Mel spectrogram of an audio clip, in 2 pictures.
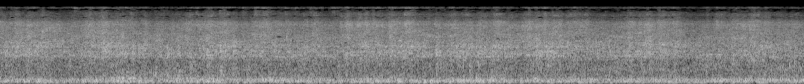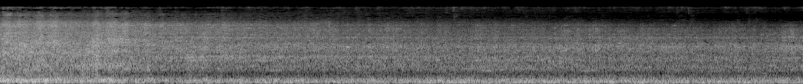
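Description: Passenger coaches of a Pakistan Railways express train passing close at speed: a loud steady rush of wheels on rails with a rhythmic clatter of wheels over rail joints. After about nine and a half seconds the noise drops and keeps fading as the train moves away.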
